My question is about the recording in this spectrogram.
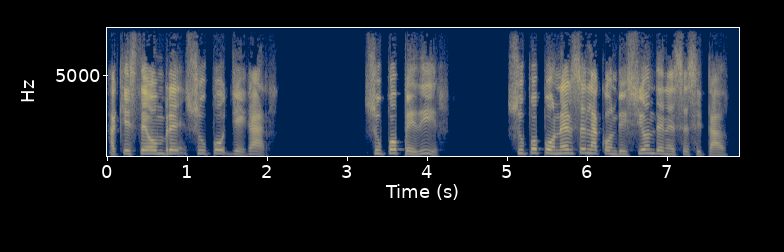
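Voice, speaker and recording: A man preaches at an unhurried, measured pace. His voice has a gravelly, creaky edge. He repeats key phrases and turns to the listeners with rhetorical questions. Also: high voice, dry recording, studio quality. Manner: asks the congregation rhetorical questions. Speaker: pastor. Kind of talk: sermon.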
